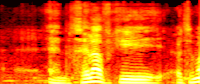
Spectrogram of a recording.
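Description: Speech only: a man talking, starting about half a second in after a brief pause.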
